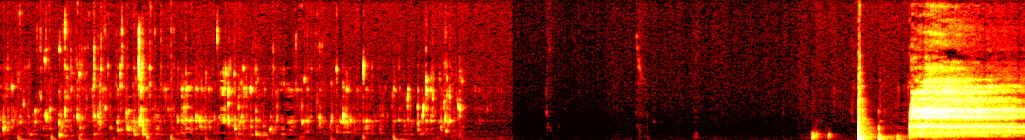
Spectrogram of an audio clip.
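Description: Vodka is poured into a drink: scattered small drips and clinks, then a pause, then a bright, steady splashing pour that runs loudly to the end.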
